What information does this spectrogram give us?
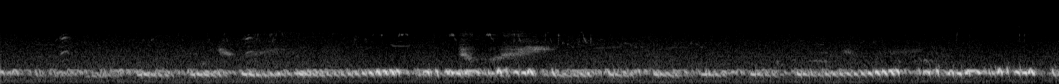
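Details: Black grouse at a lek in Tiveden, Sweden, in April 2023: a steady, low, dove-like bubbling rookoo chorus runs the whole time, with a few faint higher calls from other birds above it.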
